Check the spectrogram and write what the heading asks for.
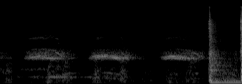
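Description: A bird calling: three short, evenly spaced calls about two-thirds of a second apart.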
